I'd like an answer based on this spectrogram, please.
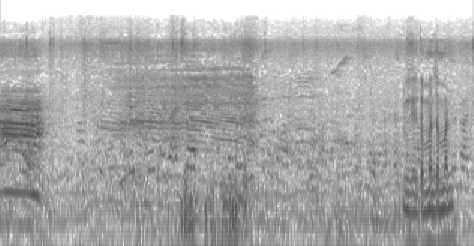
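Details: Madura cattle at a karapan sapi bull race on Madura, just after the rain has stopped: a low, harmonic-rich moo rises near the end, amid crowd chatter, a brief high tonal sound at the start and general outdoor noise.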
